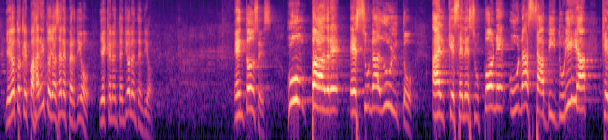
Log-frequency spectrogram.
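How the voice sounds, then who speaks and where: Pastor, bright forceful tenor, emphatic live sermon with shouted peaks. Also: male voice, very high voice. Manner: emphatic, rising to shouts on key words; asks the congregation rhetorical questions. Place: church service, recorded live.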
